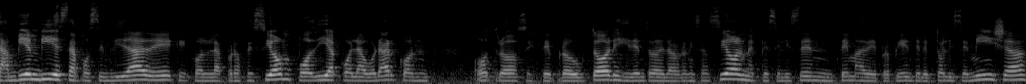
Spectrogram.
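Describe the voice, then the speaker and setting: In a Rioplatense accent, a woman with a fairly low pitch talks at a moderate pace, her loudness swinging widely. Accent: Argentine Rioplatense Spanish. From rural Buenos Aires province, Argentina. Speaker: farmers' federation president, agrarian lawyer. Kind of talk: podcast interview answer.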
